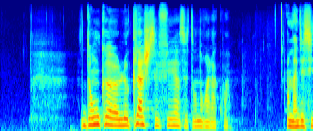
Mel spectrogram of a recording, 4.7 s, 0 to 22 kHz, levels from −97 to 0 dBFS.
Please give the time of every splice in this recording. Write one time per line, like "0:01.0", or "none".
none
